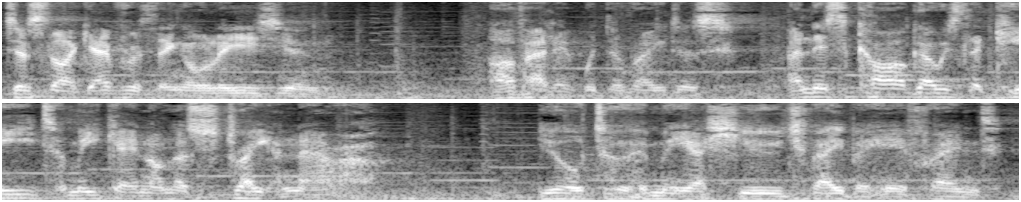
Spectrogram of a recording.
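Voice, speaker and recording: A shifty smuggler in a fantasy game, with a low-pitched voice. He sounds evasive and put-upon, over clearly audible music. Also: moderate pace. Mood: smooth, persuasive. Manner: defensive, exasperated. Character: shifty, aggrieved male smuggler, evasive and self-pitying. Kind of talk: video game dialogue acting.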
